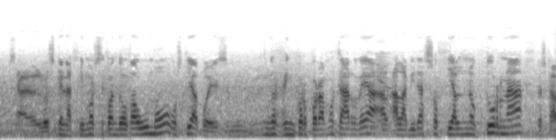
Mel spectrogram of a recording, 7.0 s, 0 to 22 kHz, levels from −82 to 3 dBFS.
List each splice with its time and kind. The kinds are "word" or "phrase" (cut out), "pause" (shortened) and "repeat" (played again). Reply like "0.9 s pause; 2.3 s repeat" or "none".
1.3 s word; 1.6 s phrase; 4.2 s word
